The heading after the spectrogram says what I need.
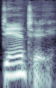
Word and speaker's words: Dante: about that thing with Dante you know you ask any Australian owner of audinate how to pronounce it and it's Dan T so that's that's very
